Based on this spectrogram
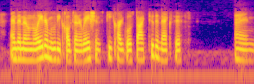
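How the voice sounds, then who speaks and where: This woman's pitch is very deep and low. She speaks at a moderate pace with monotone, flat intonation. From Montreal, Canada. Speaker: caller. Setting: phone call.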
